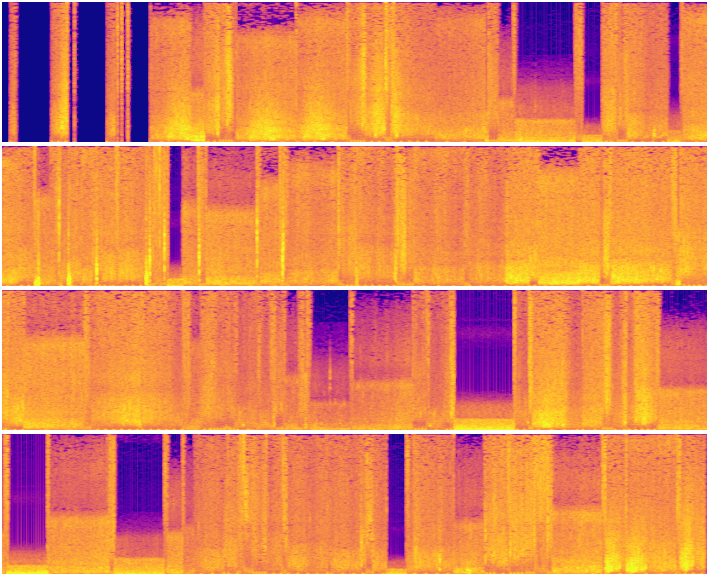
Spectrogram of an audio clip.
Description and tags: This is what the sea sounds like through dfx Scrubby-VST's in collab with Steinberg Wavelab's microtronic circuits. Hope you enjoy it. I am not allowed to geotag this file (although that is somewhat arbitrary: the sound which is stored in and as this file has actually been produced and heard as such for the first time at this very location where I am sitting at this moment still). If only I were allowed, then... : Utrecht, The Netherlands.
